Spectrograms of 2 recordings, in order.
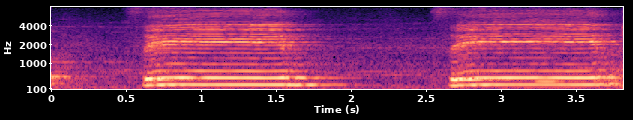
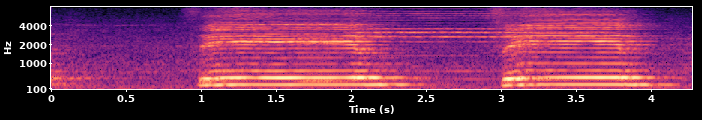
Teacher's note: এরপরে লক্ষ্য করুন সিন জিহ্বার আগা সামনের নিচে দুই দাঁতের আগার সঙ্গে লাগিয়ে সিন হরফটি উচ্চারিত হয়। সিন হরফটি পড়ার সময় আওয়াজ নরম হবে, চিকন হবে, নিচের দিকে দাবিত, হামস বাতাস চালু, আওয়াজও চালু। লক্ষ্য করুন সিন সিন, শক্ত যেন না হয় এবং মোটা যেন না হয়, লক্ষ্য রাখবেন সিন সিন।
